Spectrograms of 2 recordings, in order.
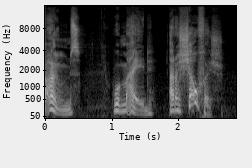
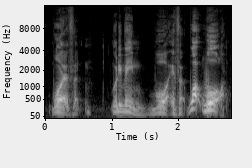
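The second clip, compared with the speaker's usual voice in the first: baffled questioning, building to loud; Alfie; 4 semitones lower, 5 dB louder than usual. Acted. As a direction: puzzle it out low, then burst out at the end. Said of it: "Alfie says".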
